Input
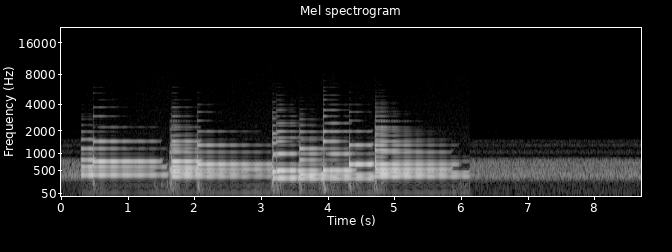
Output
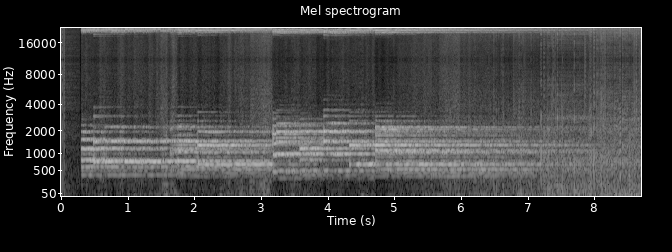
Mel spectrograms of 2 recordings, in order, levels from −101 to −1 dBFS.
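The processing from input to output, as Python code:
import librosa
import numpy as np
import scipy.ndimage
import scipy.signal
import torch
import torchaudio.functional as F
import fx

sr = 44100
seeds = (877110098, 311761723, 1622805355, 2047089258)

y = scipy.signal.sosfilt(scipy.signal.butter(4, 1100.0, 'highpass', fs=sr, output='sos'), x)
y = fx.peak_eq(y, sr, hz=2200.0, db=12.5, octaves=0.4)
y = fx.rider(y, sr, range_db=4, speed_s=2.0)
y = fx.step_gate(y, sr, bpm=138, pattern='x.xxx.xxxx', floor_db=-24.0, edge_ms=4.5)
y = fx.quant_dither(y, sr, seeds[0], bits=10, dither='none')
y = fx.chorus_voices(y, sr, voices=2, hz=0.99, base_ms=13, depth_ms=3.0, mix_pct=55)
y = fx.rev_plate(y, sr, seeds[1], rt60_s=3.6, hf_ratio=0.75, predelay_ms=0, drr_db=2.0)
y = (np.kron(scipy.signal.resample_poly(y, 1, 2), np.eye(2)[0]) * 2)[:len(y)]
y = fx.env_flatten(y, sr, amount_pct=70)
y = y * 10.0 ** (1.5 / 20.0)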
